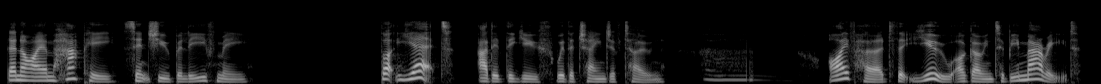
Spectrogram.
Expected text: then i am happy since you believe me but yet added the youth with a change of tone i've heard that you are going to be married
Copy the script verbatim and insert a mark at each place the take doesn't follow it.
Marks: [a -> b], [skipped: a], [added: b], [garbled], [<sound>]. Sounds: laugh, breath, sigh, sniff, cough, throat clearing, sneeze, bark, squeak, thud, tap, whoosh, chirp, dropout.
then i am happy since you believe me but yet added the youth with a change of tone [sigh] i've heard that you are going to be married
